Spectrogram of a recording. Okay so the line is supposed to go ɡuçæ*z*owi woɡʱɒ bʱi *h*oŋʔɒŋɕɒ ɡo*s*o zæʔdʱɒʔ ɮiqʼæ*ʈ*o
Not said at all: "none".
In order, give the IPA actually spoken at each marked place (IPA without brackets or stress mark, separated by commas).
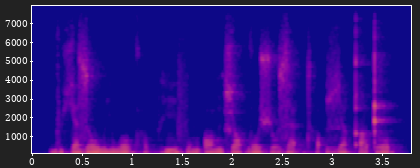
z, f, ʃ, ʈ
